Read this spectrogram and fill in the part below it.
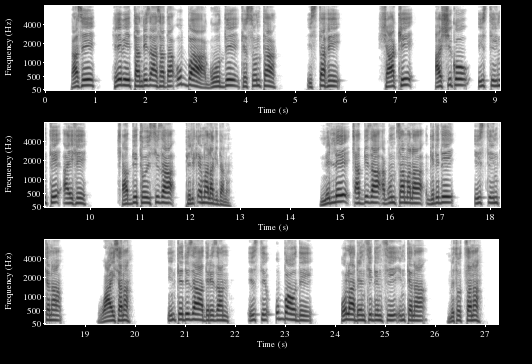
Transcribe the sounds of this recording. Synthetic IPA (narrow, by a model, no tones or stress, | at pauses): kʼɐs̬ɪ | hɛbiːt̪ːɐnd̪ɪzɐːs̬ɐt̪̬ɐʔʊbːaːɡo̞ːd̪ːɪkɛsːɔnt̪ːɐ | ɪst̪ːɐfɛ | ʃaːkːɪ | ɐʃːɪkɔ | ɪst̪ːɪːnt̪ːɛʔɐjfɛ | t͡ʃʼɐd̪ːɪt̪ɔjsːɪzɐ | pɪlkʼːɛmɐlɐɡɪd̪ɐnɐ̰ | mɪlːɛt͡ʃʼɐd̪ːɪzɐɐɡʊnt͡sːɐmɐlɐɡɪd̪ɪd̪ɪ | ɪst̪ːɪːnt̪ːɛnɐ | waːjɪsɐnɐ | ʔɪnt̪ːɛd̪ɪzaːd̪ɛɾzɐn | ɪst̪ːɪʊbːawɔd̪ɛ | ɔlad̪ɛnt͡sːɪd̪ɛnt͡sːɪɪnt̪ːɛnɐ | mɛt̪ɔt͡sːɐnɐ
